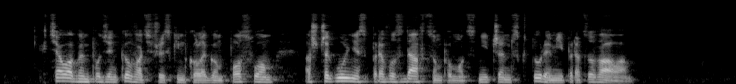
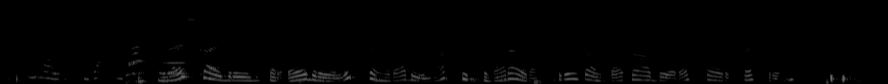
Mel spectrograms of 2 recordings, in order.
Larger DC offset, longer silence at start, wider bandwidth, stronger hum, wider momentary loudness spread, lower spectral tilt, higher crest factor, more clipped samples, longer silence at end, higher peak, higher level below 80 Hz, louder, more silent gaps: neither; first, 0.45 s vs 0.05 s; first, 11.5 kHz vs 10 kHz; neither; second, 8 LU vs 13 LU; second, -5.5 dB/octave vs -7 dB/octave; about the same, 20 dB vs 24 dB; neither; first, 1.05 s vs 0.05 s; first, -6 dBFS vs -34 dBFS; first, -56 dBFS vs -82 dBFS; first, -25 LUFS vs -57 LUFS; neither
